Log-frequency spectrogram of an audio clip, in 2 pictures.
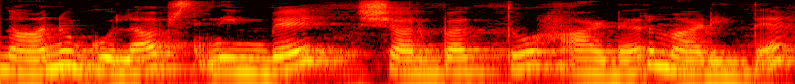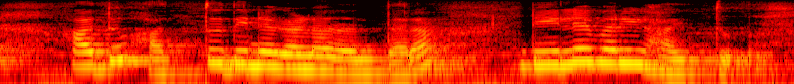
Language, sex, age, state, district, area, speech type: Kannada, female, 18-30, Karnataka, Chitradurga, rural, read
